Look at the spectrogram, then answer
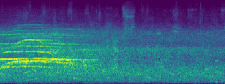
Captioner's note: audience cheering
